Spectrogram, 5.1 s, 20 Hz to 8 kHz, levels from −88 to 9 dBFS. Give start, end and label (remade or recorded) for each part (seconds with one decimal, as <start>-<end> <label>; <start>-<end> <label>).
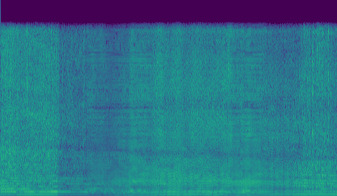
0.0-1.3 recorded; 1.3-4.4 remade; 4.4-5.1 recorded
